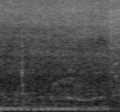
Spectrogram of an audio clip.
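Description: Spice masala for a vegetarian potato dum being stir-cooked in a pan with splashes of water, a continuous dense sizzle and hiss with low stirring rumble throughout the short stretch.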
